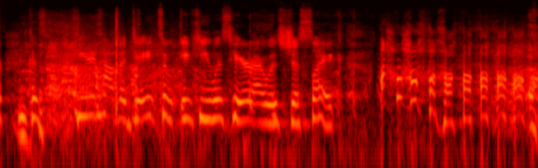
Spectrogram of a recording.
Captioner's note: laughs haughtily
